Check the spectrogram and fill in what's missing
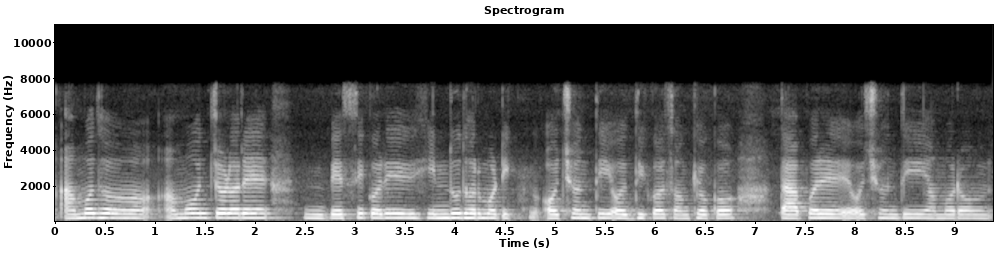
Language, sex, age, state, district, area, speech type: Odia, female, 18-30, Odisha, Balasore, rural, spontaneous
